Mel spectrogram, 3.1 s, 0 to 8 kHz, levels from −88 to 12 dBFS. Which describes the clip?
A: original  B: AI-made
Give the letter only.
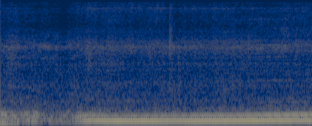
B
